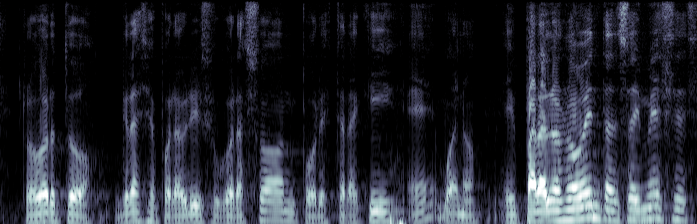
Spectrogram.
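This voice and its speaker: At a moderate pace with hardly any pauses, an unremarkable speaking voice moves through ordinary pitch variation. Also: man, medium pitch for a man. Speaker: TV interview host. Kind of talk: interview.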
